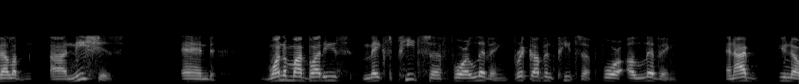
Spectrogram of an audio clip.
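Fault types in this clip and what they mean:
No technical faults are present.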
